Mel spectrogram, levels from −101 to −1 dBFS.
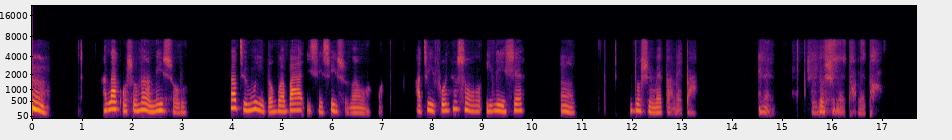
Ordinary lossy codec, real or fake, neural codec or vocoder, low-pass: none; fake; codec, 16 kHz, 1.1 kbps, Voila-Tokenizer; 7.2 kHz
